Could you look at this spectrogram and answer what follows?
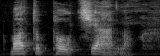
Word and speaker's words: Montepulciano: to always look at matapolciano so the CH is or the CI is pronounced CH and U accent or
